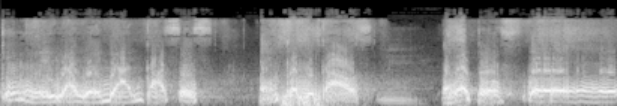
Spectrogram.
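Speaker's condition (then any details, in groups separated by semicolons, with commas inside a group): Laryngectomy for throat cancer; stage 4 throat cancer after hoarse breaking voice and neck swelling, voice box removed, Kolibu Teaching Hospital ENT, Dr. Bedu; artificial voice almost a year, breathes through neck hole not nose, feeding problems, on tubes; cannot speak unaided, speaks only through artificial voice device at neck hole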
